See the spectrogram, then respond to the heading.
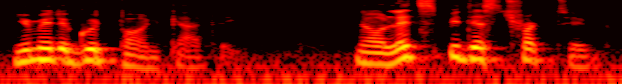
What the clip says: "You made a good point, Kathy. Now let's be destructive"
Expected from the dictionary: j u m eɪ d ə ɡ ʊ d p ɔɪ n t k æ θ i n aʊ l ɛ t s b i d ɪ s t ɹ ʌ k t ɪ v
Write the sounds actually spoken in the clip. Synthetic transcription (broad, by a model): j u m eɪ d ə ɡ ʊ d p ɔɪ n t k æ θ i n aʊ l ɛ t s b i d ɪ s t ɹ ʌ k t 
